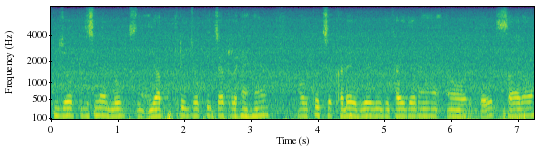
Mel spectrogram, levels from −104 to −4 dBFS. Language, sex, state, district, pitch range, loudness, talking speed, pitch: Hindi, male, Rajasthan, Bikaner, 135-145 Hz, -16 LUFS, 180 wpm, 140 Hz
